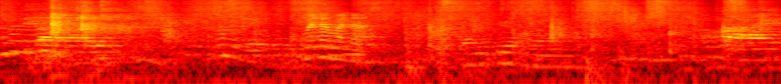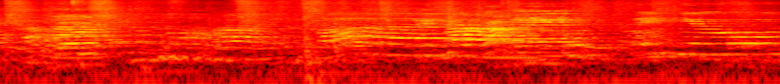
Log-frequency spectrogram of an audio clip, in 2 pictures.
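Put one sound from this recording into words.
Paper sheets rustle as they are handled.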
